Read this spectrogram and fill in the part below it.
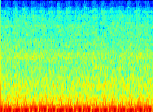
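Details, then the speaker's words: Toyota crawler just after an engine swap, first run without radiator: low, lumpy idle with uneven stumbling pulse, no smoke; owner suspects water in the fuel and possibly timing needing checking. "But it sounds like there's water in the fuel. Might have to drain that tank out and put fresh fuel in there, but it's actually running on its own now."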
